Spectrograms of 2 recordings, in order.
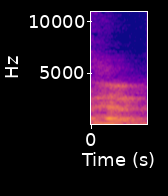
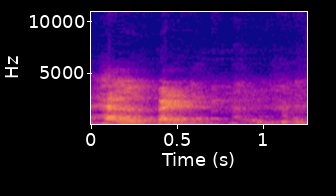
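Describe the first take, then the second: First: The ending is joined without an extra syllable. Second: The ending is said as an extra syllable. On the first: The speaker calls it right. "It's हेल्प्ड" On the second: The speaker calls it wrong. "Local level पे लोग हेल्प को हेल्पेड बोल देते हैं"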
